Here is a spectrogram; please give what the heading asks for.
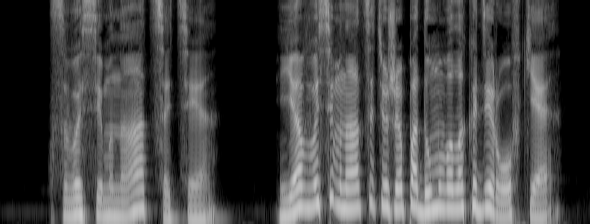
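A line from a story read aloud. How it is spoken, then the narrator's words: Joking chuckle. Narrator (Russian): хохотнул, шутя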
